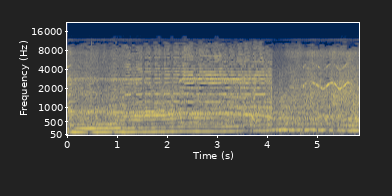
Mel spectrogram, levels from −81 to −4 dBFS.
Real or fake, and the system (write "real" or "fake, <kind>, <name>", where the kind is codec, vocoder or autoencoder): real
